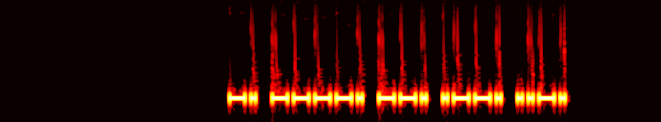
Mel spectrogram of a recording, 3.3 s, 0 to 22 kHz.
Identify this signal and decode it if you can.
Morse code, heard as a keyed tone, about 46 wpm, 700 Hz. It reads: N9GPF
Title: USA Call Signs - 4x Character Spacing - 45wpm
